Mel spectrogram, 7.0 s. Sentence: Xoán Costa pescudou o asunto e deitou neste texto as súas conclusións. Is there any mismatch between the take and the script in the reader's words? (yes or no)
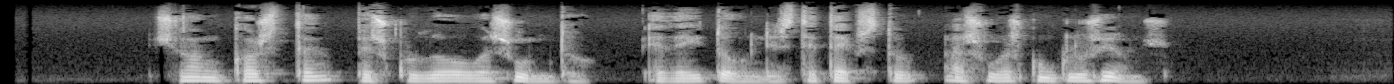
no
